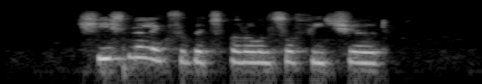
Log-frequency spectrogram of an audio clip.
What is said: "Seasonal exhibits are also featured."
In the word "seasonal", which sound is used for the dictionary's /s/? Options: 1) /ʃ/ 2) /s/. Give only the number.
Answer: 1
